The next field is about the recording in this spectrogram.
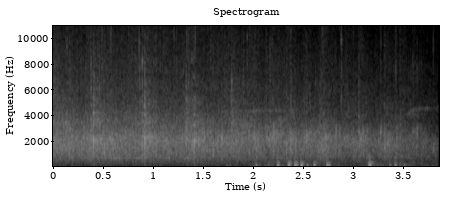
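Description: Congregation applauding during a church service: steady, dense clapping throughout with crowd noise mixed in and a few low thumps partway through.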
